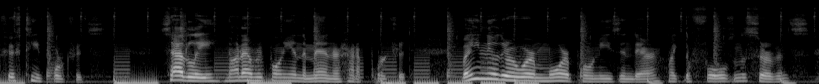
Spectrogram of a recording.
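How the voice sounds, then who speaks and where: A narrator reading scripted fan fiction as storybook narration. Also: mid-range voice.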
